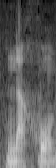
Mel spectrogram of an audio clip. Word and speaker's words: Nahum: Nahum, that's how you pronounce that.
